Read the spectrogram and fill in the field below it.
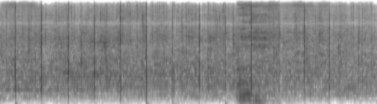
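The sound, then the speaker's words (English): Audience applause thanking several people who raise their hands, with sharp, evenly spaced claps standing out above a softer wash of clapping and faint crowd murmur, lasting a few seconds at moderate volume. “Let's thank them.”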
